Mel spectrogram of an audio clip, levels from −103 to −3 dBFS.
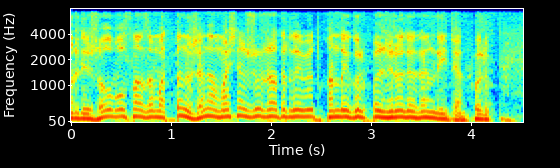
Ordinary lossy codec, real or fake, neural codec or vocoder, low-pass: none; fake; codec, 16 kHz, 4 kbps, FreqCodec, larger model; 7.2 kHz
